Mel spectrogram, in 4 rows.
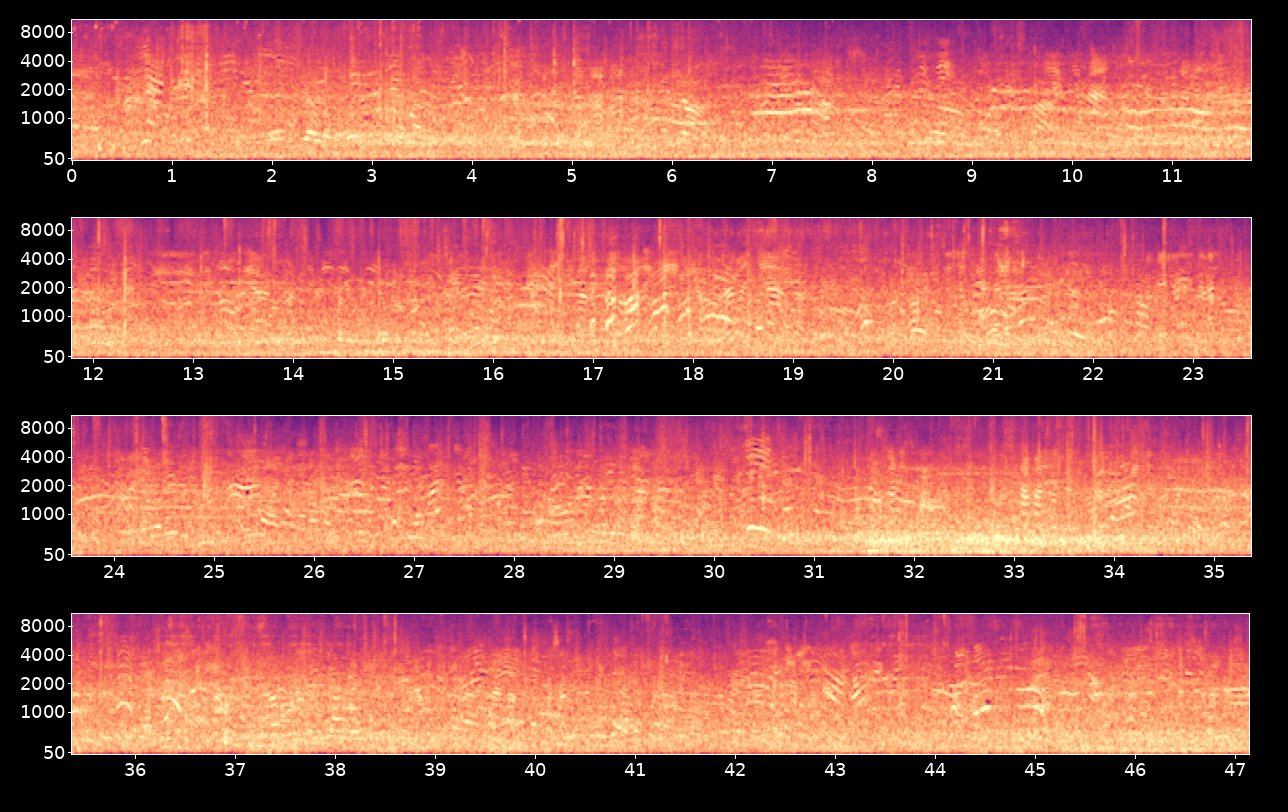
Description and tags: Ambiente - parque infantil media actividad 2
Environment from a playground
MONO reccorded with Sennheiser 416 and Fostex FR2
playground, childs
